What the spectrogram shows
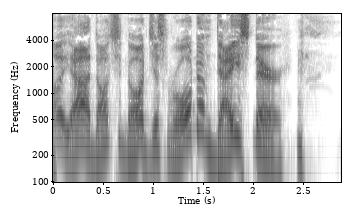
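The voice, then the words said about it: Put-on Minnesota accent. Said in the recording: “the Minnesota accent impression I did in the video”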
